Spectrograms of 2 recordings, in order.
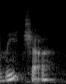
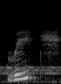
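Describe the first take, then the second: First: An extra vowel is added after the ch sound. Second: The word ends cleanly on the ch sound. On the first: The speaker calls it wrong. "C H never says cha. We don't say pizza or richa" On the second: The speaker calls it right. "C H usually says ch"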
